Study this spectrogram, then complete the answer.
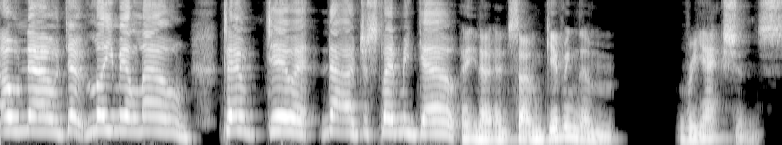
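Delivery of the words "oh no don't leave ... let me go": frantic, panicked yelling at very high pitch. Retelling playing a panicking person in a roleplay: retelling panicked shouting. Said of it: "I'm shouting as well".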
